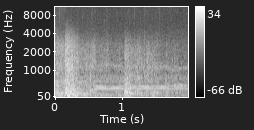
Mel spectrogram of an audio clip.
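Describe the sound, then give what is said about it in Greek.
Steady rain hisses throughout while thunder rumbles in two heavy bursts, one near the start and another about a second later, with no voices. “Σύντομα έφτασε και ο παγωμένος χειμώνας με τις λευκές νυφάδες του χιονιού τους ψυχρούς ανέμους και τις άγριες καταιγίδε.”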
